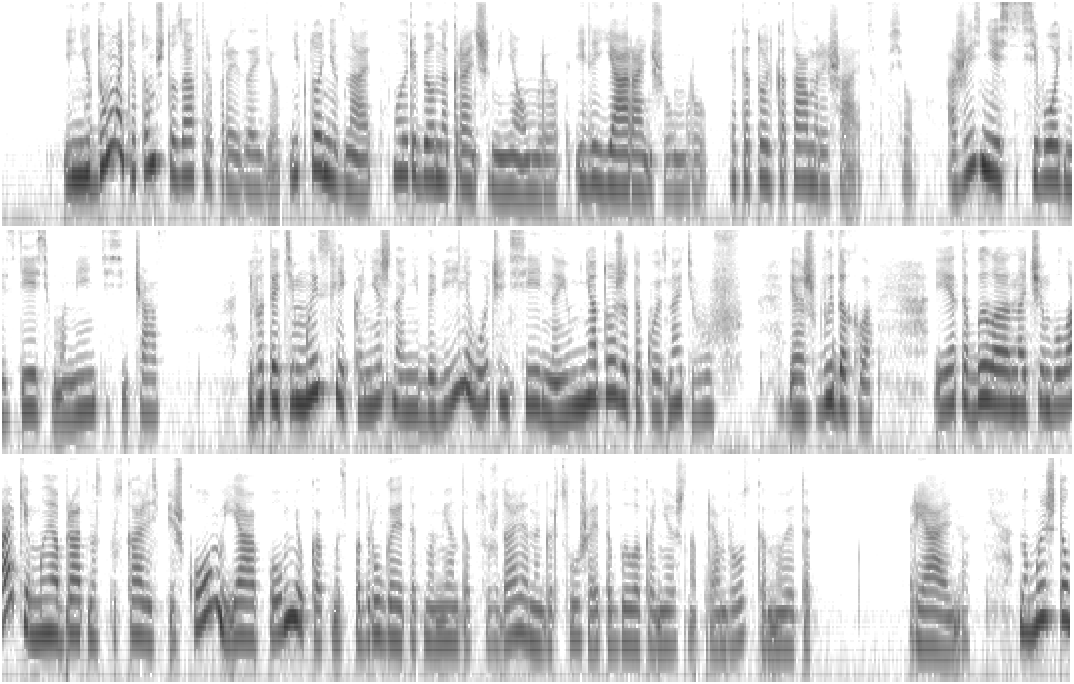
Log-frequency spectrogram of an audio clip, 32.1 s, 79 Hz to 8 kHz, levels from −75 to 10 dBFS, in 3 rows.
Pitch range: 180-220 Hz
